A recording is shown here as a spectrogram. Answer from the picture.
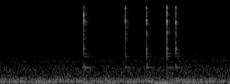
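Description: Ratchet stop of a Mitutoyo depth micrometer clicking about five times in quick, uneven succession partway through, as the thimble is turned with the spindle rod down on the gauge step. The ratchet slipping is the sign that the rod is seated at the set measuring force for the reading.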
